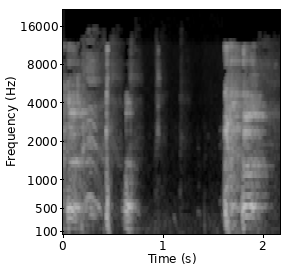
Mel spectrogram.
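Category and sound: human body sound, man coughing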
